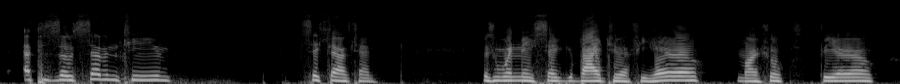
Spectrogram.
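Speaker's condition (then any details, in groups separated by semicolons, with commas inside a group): Cerebral palsy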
